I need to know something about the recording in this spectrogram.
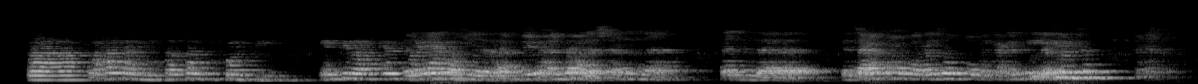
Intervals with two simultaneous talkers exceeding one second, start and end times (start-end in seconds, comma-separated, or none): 4.1-5.4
